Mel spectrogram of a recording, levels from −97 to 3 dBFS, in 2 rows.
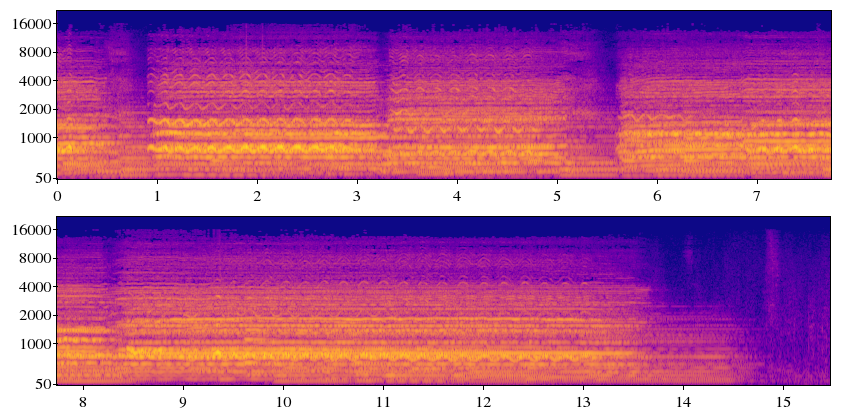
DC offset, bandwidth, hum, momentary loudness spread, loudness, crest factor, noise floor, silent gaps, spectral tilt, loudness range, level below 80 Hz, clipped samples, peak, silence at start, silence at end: under 0.1%; 12.5 kHz; none; 10 LU; -15 LUFS; 16 dB; -57 dBFS; none; -4 dB/octave; 5 LU; -68 dBFS; under 0.1%; 0 dBFS; 0 s; 1.05 s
